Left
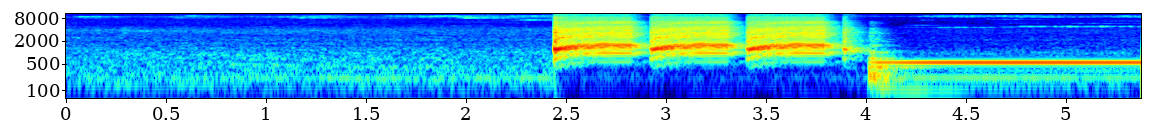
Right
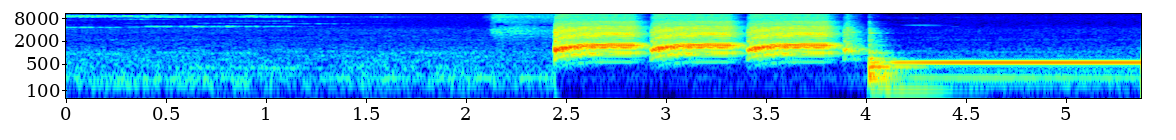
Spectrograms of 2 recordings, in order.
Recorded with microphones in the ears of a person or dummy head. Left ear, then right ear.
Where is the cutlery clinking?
I don't hear cutlery clinking.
